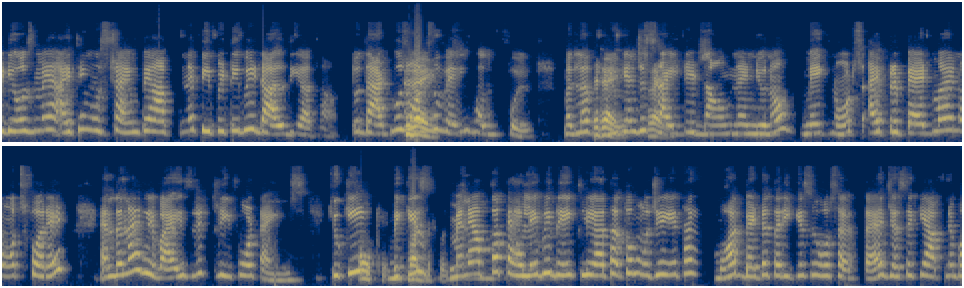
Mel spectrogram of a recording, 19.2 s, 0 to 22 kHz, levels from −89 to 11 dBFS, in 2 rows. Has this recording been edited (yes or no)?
yes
